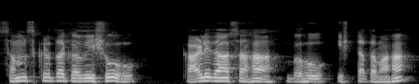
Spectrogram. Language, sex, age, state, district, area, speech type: Sanskrit, male, 60+, Karnataka, Shimoga, urban, spontaneous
